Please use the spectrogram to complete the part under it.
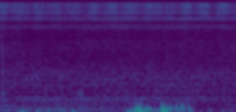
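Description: Honey bees buzz around an open backyard hive during a hive inspection, a low, faint drone that swells briefly in the middle of the short stretch and then settles back.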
